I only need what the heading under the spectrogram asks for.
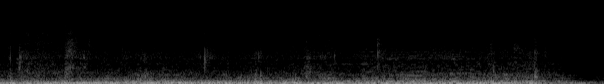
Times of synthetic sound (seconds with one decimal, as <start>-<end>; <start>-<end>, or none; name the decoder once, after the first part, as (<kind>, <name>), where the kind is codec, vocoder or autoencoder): none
